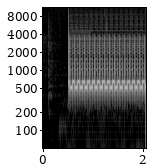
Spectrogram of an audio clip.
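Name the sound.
studio telephone ringing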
